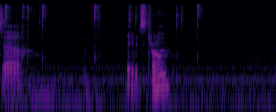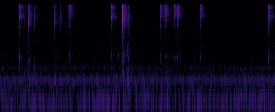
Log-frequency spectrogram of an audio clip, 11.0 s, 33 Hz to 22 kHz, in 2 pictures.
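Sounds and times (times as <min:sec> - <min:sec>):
computer keyboard keystrokes: 0:00.0 - 0:01.0, 0:01.8 - 0:02.8, 0:03.5 - 0:04.0, 0:05.9 - 0:07.0, 0:07.7 - 0:09.6, 0:10.8 - 0:11.0
faint steady hum: 0:00.0 - 0:11.0.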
